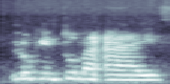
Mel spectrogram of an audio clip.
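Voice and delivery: ordinary delivery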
